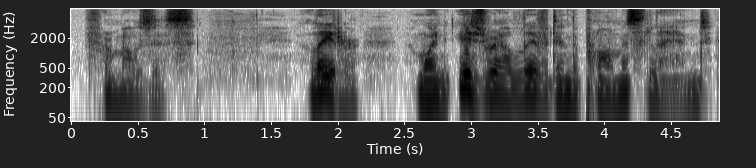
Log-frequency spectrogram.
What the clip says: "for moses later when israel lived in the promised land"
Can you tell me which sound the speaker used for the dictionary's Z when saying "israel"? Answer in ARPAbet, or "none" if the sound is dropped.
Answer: Z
